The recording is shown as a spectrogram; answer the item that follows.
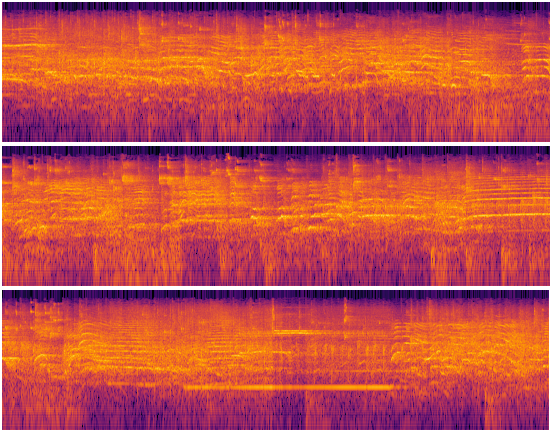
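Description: Basketball being dribbled on a hardwood court in a large echoing gym, with players and benches shouting over it. A steady low tone sounds for about four seconds near the end.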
